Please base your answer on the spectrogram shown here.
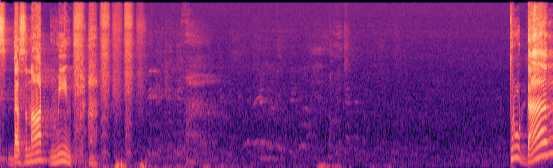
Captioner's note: chaotic breathing demonstrated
